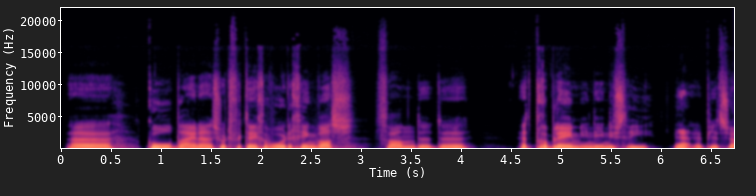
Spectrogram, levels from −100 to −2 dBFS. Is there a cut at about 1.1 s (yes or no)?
no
